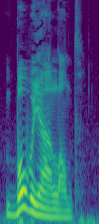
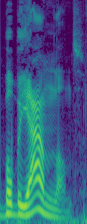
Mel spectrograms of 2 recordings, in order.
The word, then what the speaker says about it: Bobbejaanland: Wat me opviel, dat Dennis zegt een beetje Bobbejaanland. Dat hoor ik vaker. – Nee, het is Bobbejaanland. – Voor mij inderdaad, de klemtoon echt op Bobbejaan.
